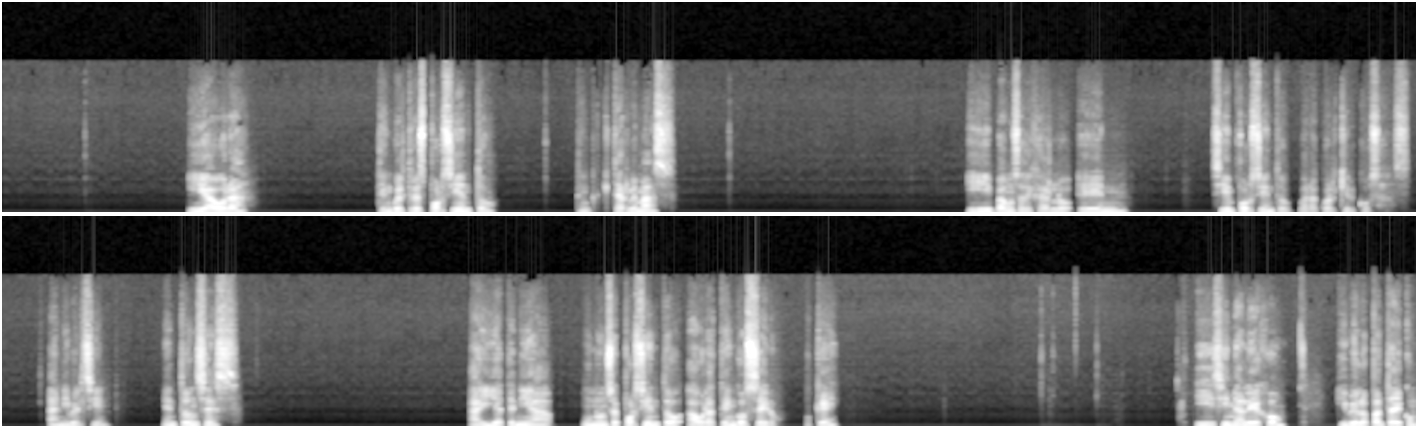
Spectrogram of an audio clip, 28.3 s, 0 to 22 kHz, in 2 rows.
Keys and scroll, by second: 26.4 ctrl+0.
